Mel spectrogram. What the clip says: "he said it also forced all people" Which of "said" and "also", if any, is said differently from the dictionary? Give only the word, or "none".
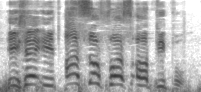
said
